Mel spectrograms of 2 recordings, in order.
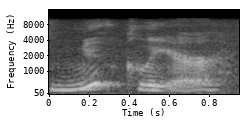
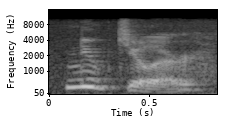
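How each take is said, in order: First: The middle syllable sounds like 'clee'. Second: The middle syllable sounds like 'cue'. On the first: The speaker calls it right. "It's nuclear" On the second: The speaker calls it wrong. "not nuclear. / Not NUCULAR"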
